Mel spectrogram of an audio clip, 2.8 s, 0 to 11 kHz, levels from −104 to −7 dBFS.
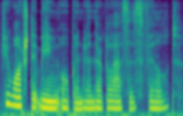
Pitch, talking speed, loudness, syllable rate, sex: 165 Hz, 195 wpm, -19 LUFS, 5.5 syllables/s, female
